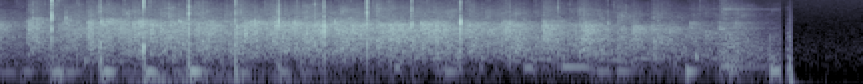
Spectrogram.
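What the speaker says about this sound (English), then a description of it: "Let's also give a round of applause to our panelists." Audience applause at a panel discussion event, steady dense clapping from a crowd lasting about six seconds before cutting off abruptly.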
